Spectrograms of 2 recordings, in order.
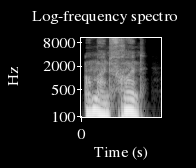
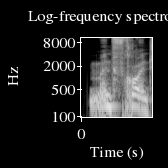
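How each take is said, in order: First: Loud pleading "mein Freund", stress on "mein"; anguished cry. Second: "mein Freund" leaps much higher, pitch breaking upward, falling at the end; second cry climbs higher than the first; rising anguish. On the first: Edmond cries out to his dying friend, loud and anguished. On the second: Edmond begs dying Faria, voice jumping high in despair. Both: A narrator's reading. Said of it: "die Hände zu falten und auszurufen".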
